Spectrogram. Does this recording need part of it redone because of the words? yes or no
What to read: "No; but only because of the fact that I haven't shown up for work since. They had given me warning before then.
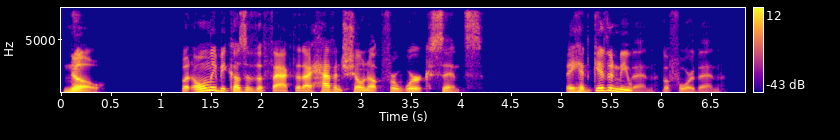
yes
